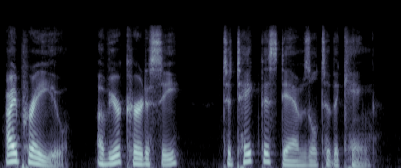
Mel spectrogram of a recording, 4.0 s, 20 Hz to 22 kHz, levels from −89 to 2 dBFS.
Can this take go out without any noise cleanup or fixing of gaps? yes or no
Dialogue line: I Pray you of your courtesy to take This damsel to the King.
yes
